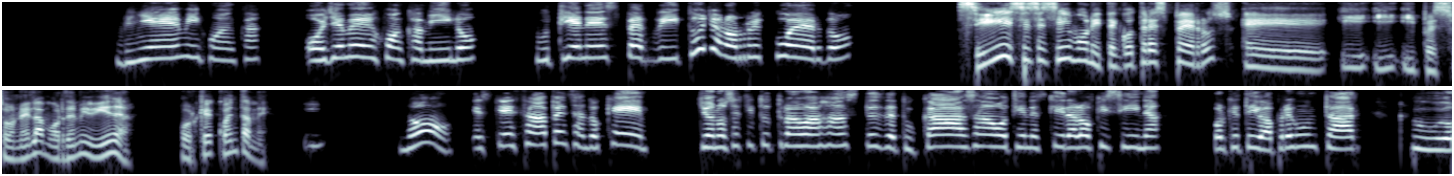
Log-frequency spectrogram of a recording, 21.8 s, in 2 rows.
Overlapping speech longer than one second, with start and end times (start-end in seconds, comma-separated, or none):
none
